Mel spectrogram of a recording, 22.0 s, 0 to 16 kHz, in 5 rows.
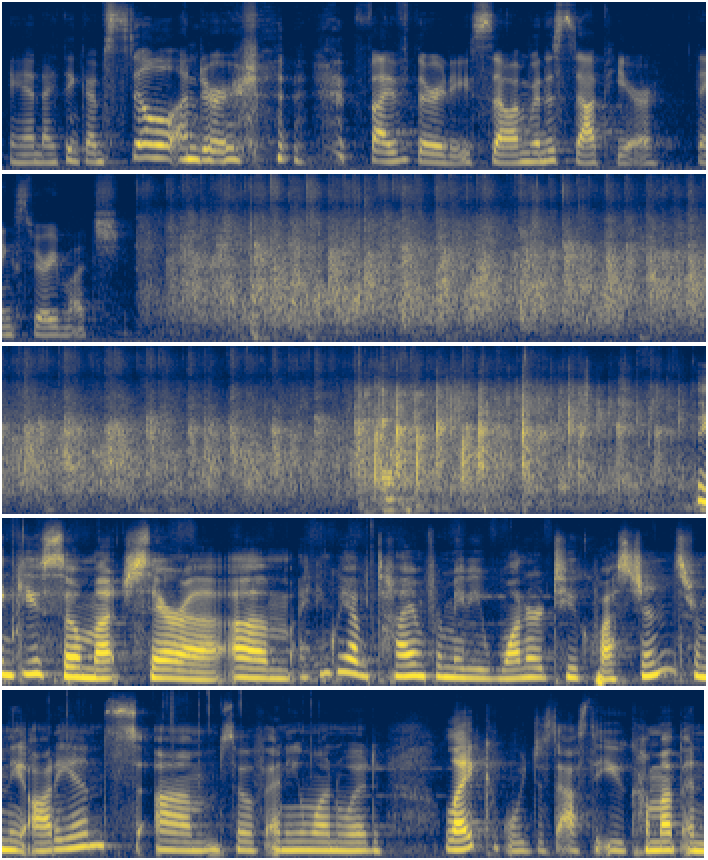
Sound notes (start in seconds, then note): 5.2 audience applauding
